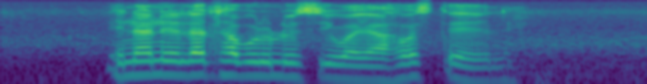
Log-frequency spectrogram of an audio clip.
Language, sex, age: Tswana, male, 20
